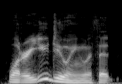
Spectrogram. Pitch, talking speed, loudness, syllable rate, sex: 120 Hz, 295 wpm, -15 LUFS, 7.0 syllables/s, male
